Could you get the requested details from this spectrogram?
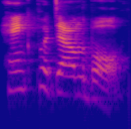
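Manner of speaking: ordinary delivery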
